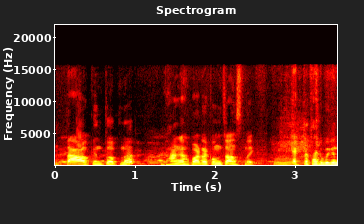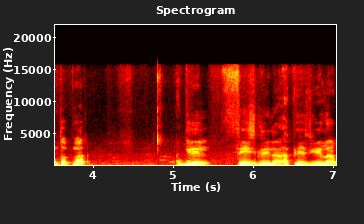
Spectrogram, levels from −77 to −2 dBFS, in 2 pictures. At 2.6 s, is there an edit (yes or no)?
yes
